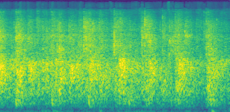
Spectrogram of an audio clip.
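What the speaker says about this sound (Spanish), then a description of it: "Den un aplauso fuerte al Señor." A church congregation claps loudly in a sustained round of applause during a sermon, dense overlapping handclaps swelling and dipping in rhythmic pulses with no voice on top.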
